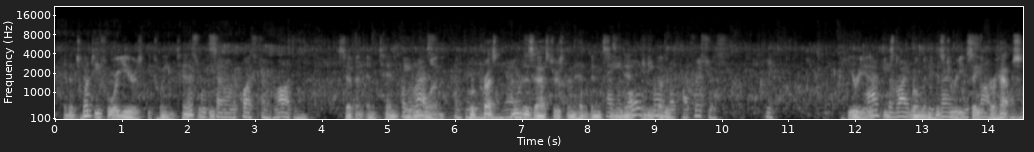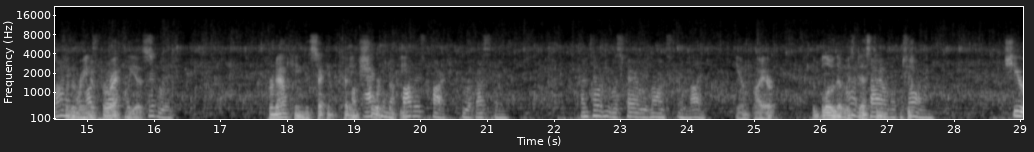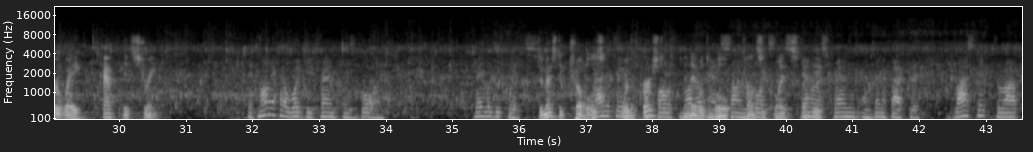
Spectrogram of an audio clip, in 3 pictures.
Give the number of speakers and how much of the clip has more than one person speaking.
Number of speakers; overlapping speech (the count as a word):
two, about 32%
